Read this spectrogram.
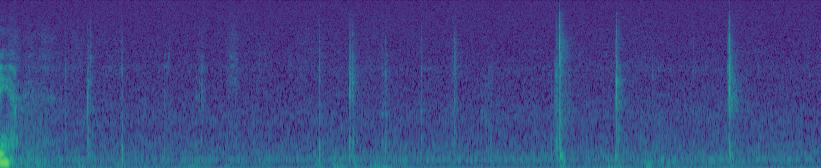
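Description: Trading cards flick and slide against each other as they are flipped through by hand.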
